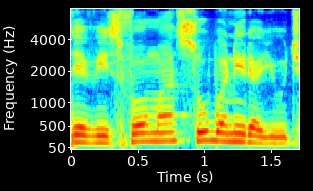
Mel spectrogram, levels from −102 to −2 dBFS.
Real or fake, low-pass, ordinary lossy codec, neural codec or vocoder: real; none; none; none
